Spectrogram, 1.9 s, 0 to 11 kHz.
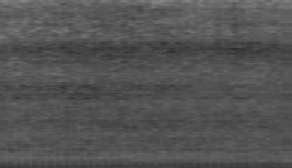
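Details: KTM 350 EXC-F after battery replacement fixed no-start (starter had been suspected): quick even single-cylinder thump, steady, no misses, ticks or clatter; healthy normal idle.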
